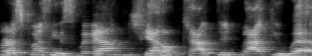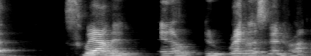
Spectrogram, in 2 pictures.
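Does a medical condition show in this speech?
Yes: Down syndrome.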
